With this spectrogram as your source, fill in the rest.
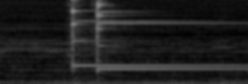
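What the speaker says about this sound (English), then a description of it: "You guys notice how Paula stopped ringing the doorbell?" A two-tone doorbell chime from a horror video game rings once, the second note ringing out and slowly fading, with no talking.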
